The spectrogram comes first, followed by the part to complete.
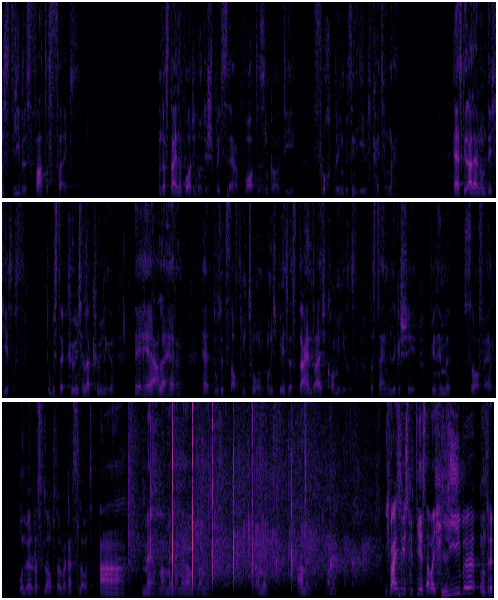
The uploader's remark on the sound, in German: aus unserem Gottesdienst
